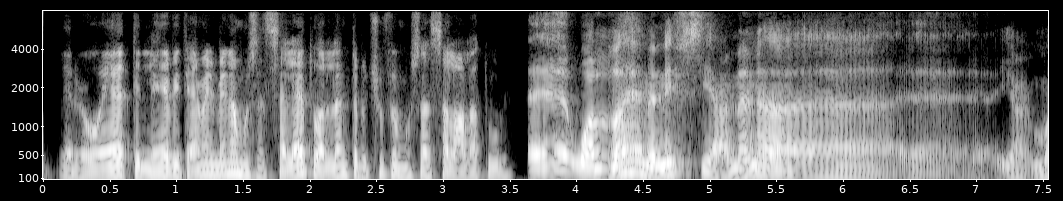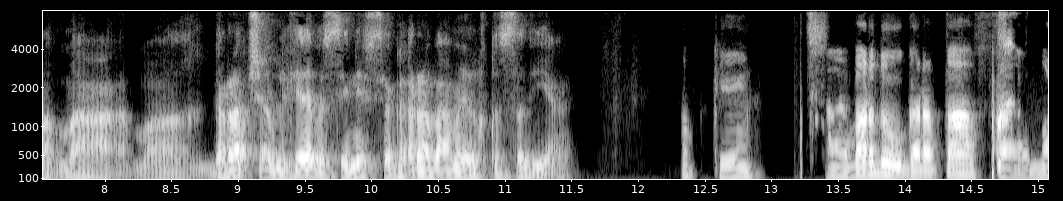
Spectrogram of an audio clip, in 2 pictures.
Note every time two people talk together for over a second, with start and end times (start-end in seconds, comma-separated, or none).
none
